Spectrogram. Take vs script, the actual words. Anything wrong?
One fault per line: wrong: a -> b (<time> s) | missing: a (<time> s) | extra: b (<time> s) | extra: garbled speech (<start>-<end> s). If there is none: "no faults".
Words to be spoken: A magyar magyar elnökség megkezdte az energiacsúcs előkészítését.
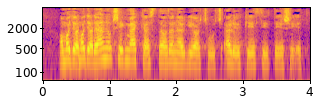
no faults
